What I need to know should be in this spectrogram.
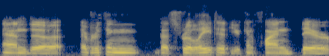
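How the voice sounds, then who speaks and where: This man has a Russian accent and a fairly low pitch, speaking at a moderate pace with monotone, flat intonation. The sound is dry and close, with no echo. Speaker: film director. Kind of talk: casual chat.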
